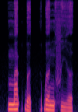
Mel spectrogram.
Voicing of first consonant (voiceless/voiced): voiced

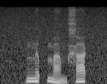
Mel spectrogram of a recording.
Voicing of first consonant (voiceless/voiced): voiced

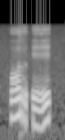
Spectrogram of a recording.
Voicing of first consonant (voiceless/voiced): voiced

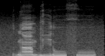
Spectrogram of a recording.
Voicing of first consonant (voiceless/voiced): voiced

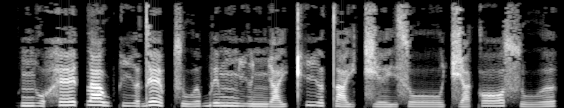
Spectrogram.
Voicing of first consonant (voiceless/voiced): voiced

